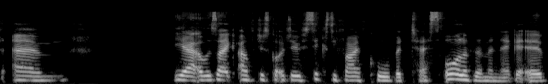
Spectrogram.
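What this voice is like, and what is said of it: Voice sounds off from a cold. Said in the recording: “trying to fight off whatever cold is attacking my immune system... if I sound a bit weird”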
